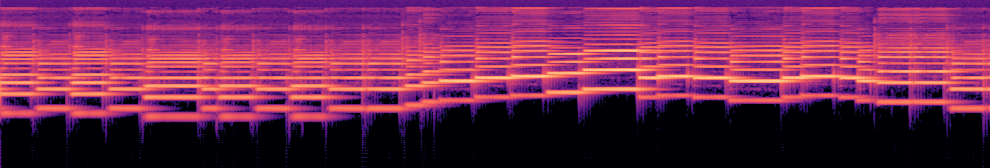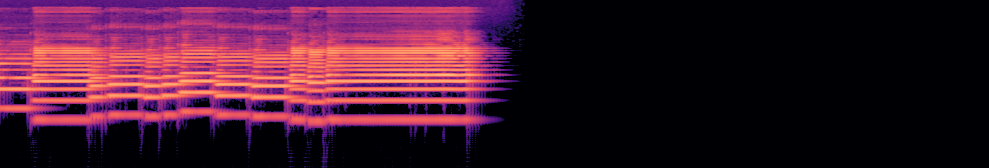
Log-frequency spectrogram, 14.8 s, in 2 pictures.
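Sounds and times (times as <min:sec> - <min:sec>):
polska folk dance tune: 0:00.0 - 0:10.9.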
